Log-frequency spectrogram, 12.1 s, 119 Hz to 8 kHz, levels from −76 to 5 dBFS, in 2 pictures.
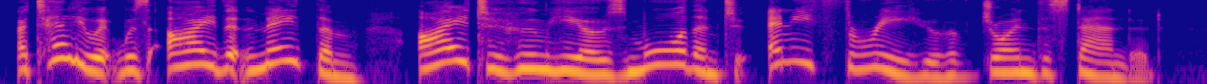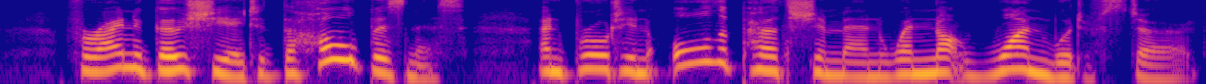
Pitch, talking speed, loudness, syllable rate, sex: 235 Hz, 210 wpm, -18 LUFS, 5.3 syllables/s, female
